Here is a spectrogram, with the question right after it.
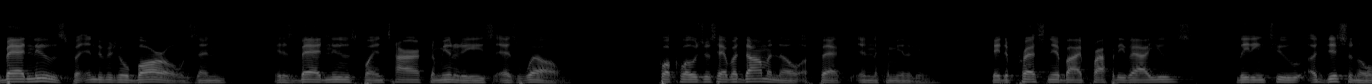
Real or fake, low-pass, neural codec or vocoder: real; 7.2 kHz; none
